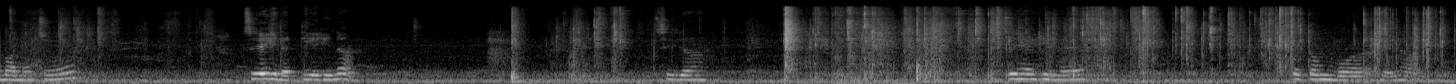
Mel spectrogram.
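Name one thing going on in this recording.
Plastic packaging crinkles and rustles in a young woman's hands.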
